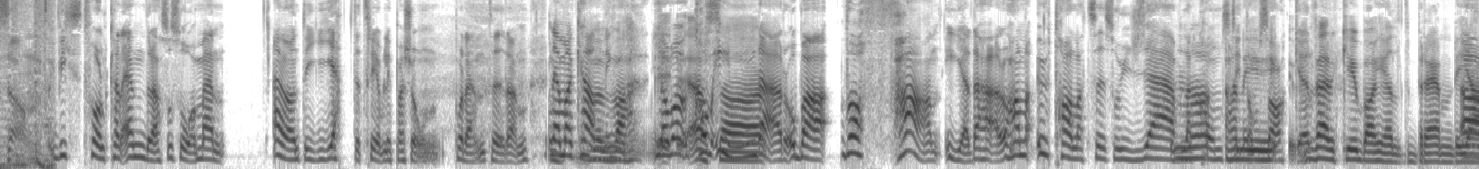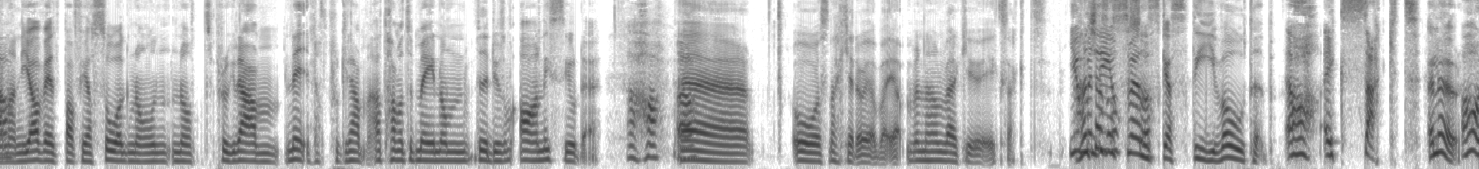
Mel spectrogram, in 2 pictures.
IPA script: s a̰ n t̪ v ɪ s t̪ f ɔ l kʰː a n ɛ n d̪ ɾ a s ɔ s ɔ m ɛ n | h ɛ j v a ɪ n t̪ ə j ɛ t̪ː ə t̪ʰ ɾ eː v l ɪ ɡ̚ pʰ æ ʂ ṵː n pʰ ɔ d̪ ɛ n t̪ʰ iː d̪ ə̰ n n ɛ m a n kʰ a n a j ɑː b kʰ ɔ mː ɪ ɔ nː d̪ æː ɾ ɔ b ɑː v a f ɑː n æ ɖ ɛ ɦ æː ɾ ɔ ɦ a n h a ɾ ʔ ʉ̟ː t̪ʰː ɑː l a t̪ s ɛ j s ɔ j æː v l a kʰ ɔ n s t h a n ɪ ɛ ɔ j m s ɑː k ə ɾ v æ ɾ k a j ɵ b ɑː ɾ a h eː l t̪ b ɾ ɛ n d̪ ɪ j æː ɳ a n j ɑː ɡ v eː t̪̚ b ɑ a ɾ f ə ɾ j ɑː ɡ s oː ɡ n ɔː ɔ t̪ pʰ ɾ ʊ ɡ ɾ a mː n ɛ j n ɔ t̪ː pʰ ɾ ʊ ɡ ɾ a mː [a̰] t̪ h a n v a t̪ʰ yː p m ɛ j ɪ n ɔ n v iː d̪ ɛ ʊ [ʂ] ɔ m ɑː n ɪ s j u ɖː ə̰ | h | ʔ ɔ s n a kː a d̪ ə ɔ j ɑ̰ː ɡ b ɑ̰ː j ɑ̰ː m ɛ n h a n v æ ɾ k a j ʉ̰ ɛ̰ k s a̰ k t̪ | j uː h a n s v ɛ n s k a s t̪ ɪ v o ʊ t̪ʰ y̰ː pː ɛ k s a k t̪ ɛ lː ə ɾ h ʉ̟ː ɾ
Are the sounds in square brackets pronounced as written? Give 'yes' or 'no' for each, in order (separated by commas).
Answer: yes, no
